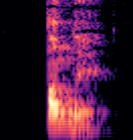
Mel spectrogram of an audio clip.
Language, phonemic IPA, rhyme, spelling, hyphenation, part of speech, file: Dutch, /ˈɑ.nə/, -ɑnə, Anne, An‧ne, proper noun, Nl-Anne.ogg
- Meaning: 1. a female given name, equivalent to English Ann or Anne 2. a male given name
